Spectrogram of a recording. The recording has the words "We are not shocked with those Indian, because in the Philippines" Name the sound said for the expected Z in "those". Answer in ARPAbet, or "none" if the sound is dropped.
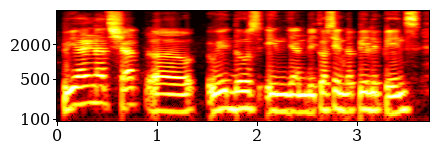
S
